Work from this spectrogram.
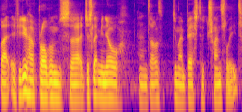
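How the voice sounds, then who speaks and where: With a Scottish accent, a man talks at a moderate pace in a fairly low, flat monotone on a very clean recording with a silent background. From Scotland. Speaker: panel moderator. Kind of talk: panel moderation.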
